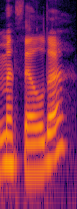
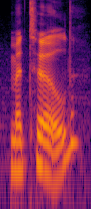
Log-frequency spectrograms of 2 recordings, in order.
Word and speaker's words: Mathilde: No A at the end. And the TH, we don't pronounce the H. Mathilde.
